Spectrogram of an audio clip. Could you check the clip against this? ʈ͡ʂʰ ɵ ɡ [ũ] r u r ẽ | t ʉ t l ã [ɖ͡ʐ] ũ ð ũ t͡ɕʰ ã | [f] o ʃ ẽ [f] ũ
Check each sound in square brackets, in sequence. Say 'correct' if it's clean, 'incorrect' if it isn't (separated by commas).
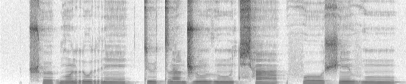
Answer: incorrect, correct, correct, incorrect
